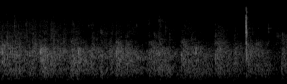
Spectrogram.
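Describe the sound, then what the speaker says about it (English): A graduation crowd at NUST claps for families and supporters, a fairly quiet, even patter of many hands heard from a distance, with one sharper clap near the end as it begins to fade. "A round of applause for them, please."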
